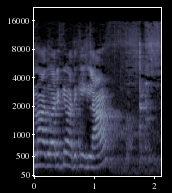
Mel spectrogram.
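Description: A voice speaking for about the first second, then a wooden spatula stirring and scraping frying masala around a nonstick kadai, with a light sizzle and small clicks of the spatula on the pan.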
